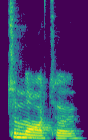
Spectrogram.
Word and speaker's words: tomato: We have the word tomato. Jess, how do you say it? Tomato. Okay, so Jess and I say it the same, tomato. But you can say tomato. It's how they pronounce it in America. It is fine to say tomato.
